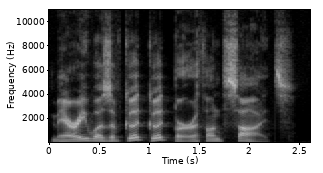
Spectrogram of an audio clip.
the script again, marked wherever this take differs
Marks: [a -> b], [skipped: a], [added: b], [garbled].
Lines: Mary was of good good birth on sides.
Mary was of good good birth on sides.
